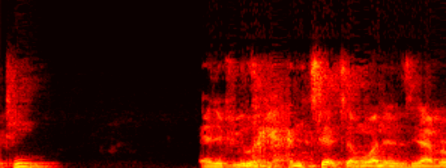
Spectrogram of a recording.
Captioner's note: laughs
